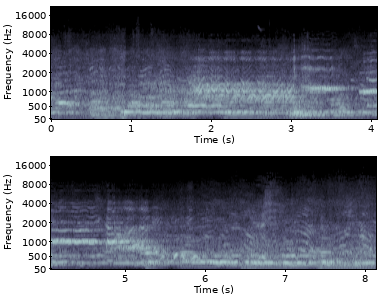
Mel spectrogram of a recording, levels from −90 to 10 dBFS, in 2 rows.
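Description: Nothing stood out on listening to this audio.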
